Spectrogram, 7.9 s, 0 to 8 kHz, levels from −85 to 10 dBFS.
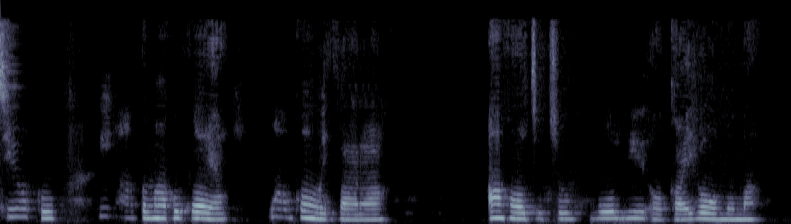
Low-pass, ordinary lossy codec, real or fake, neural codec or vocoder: none; none; fake; codec, 16 kHz, 1.1 kbps, Voila-Tokenizer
